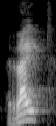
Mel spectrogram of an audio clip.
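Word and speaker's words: write: Next is राइट, राइट something, W is silent.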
